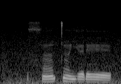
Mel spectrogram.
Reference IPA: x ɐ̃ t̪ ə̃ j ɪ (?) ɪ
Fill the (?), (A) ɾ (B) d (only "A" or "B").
A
